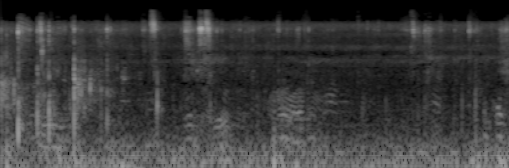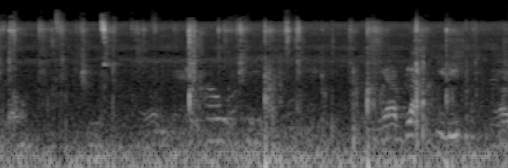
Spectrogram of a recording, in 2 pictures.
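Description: Scattered sharp taps and footsteps of volleyball players on a hard outdoor court between rallies, with faint voices of players talking.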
